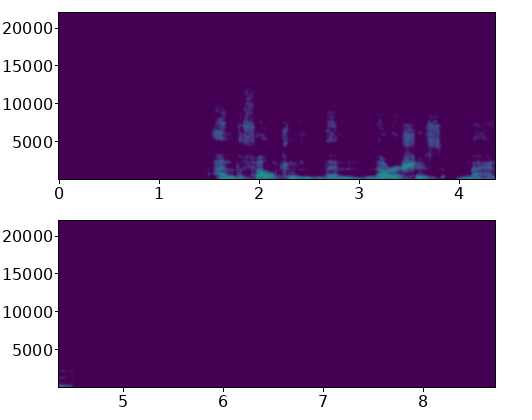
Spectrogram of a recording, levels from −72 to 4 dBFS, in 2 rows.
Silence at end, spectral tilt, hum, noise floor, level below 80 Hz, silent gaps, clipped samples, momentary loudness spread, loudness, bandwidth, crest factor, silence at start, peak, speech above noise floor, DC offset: 4.2 s; -5 dB/octave; 50 Hz at -75 dBFS; under -90 dBFS; -80 dBFS; none; under 0.1%; 12 LU; -39 LUFS; 13 kHz; 22 dB; 1.55 s; -22 dBFS; over 51 dB; under 0.1%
